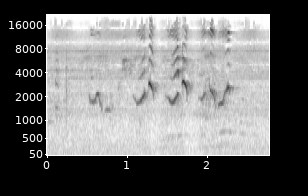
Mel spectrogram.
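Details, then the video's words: Male cockatiel whistling: a short series of wavering, warbled whistles rising and falling, some with sharper upward flicks, over a steady background hiss. "Cocktail bird Male whistling"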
